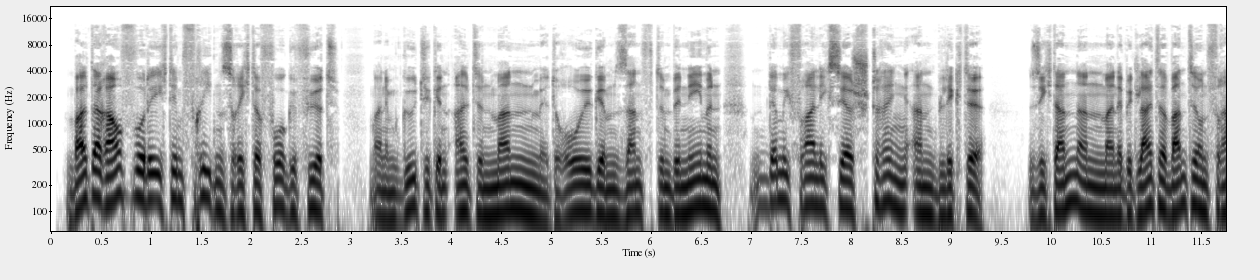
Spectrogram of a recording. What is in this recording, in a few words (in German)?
hoerbuch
